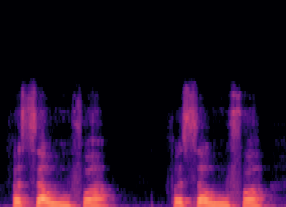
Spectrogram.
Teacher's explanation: فسوفا میں واو لین ہے، ہونٹوں کو ناتمام گول کرتے ہوئے ادا کیجئے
